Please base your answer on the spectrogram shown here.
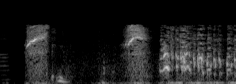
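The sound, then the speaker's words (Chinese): Loud gobbling from a farm turkey of a heavy breed said to reach about 8 kilograms, sounding in a few sharp, trilling bursts separated by short pauses, with no talk. “这是我们的火鸡，这个鸡还有特色，这个我给你听它的叫声啊。”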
